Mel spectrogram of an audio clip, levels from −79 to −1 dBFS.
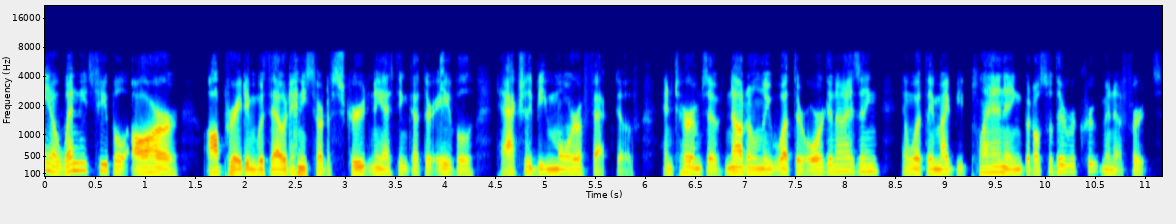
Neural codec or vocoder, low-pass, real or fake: codec, 16 kHz in and 24 kHz out, 0.6 kbps, FocalCodec, streaming, 4096 codes; 7.2 kHz; fake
